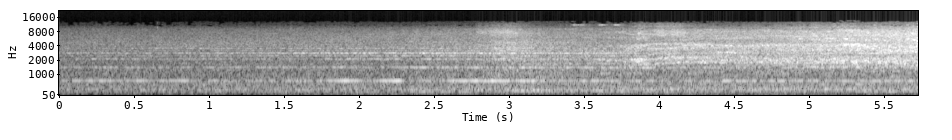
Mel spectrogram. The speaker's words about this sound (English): Should be an ICE3, I think, which is for the uninitiated one of the more modern ICE trains, and it's the kind that will be run into Great Britain when they actually get their act together and sort it out. That's the train.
